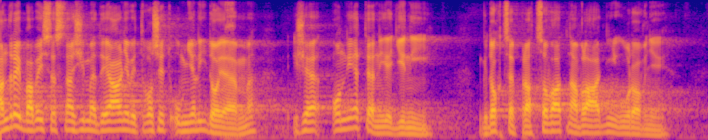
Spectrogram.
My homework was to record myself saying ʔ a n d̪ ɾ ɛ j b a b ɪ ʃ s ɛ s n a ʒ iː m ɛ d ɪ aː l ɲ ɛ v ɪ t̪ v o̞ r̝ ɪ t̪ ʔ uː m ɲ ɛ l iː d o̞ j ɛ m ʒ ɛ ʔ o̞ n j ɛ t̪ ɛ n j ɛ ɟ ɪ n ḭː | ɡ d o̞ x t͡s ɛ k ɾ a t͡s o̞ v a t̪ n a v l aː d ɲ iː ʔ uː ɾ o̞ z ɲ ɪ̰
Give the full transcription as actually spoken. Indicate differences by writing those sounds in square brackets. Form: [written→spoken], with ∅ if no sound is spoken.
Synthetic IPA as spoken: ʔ a n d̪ ɾ ɛ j b a b ɪ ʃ s ɛ s n a ʒ iː m ɛ d ɪ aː l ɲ ɛ v ɪ t̪ v o̞ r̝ ɪ t̪ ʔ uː m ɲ ɛ l iː d o̞ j ɛ m ʒ ɛ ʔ o̞ n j ɛ t̪ ɛ n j ɛ ɟ ɪ n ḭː | ɡ d o̞ x t͡s ɛ [k→p] ɾ a t͡s o̞ v a t̪ n a v l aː d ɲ iː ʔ uː ɾ o̞ [z→v] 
